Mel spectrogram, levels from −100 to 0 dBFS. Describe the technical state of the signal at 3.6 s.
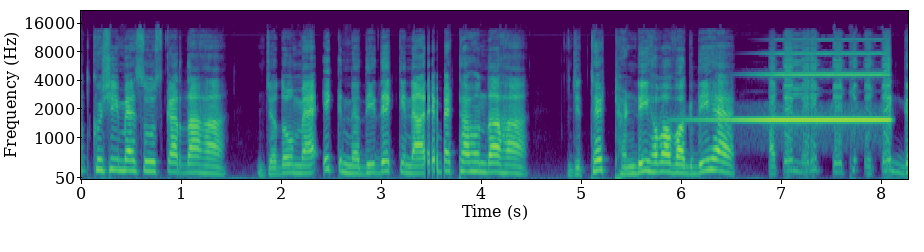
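The sound breaks into several brief holes, each fading out within about 3 ms, the longest about 24 ms, between "ਮੈਂ ਇੱਕ ਨਦੀ ਦੇ" and "ਬੈਠਾ ਹੁੰਦਾ ਹਾਂ ਜਿੱਥੇ" (3.43 to 3.63 s). This is a digital broadcast dropout: the receiver muted on corrupted frames, losing about 96 ms, consistent with roughly four lost frames.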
